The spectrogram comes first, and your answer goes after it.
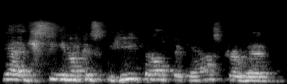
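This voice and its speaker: A man's voice: high voice, steady tone, normal speed, darkish tone, slight background noise. A man giving a lecture, answering audience questions in a chatty, digressive way with chuckles. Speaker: guest lecturer. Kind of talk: informal Q&A with audience. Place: lecture room. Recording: echoey, muffled room from a distance.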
